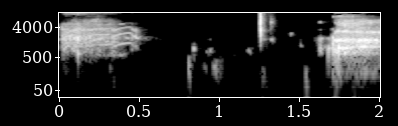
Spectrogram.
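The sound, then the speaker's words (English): Someone takes a sip of water: a breathy slurp, a few small wet gulping clicks in near silence, then a loud exhale. No one speaks. “Gonna take a sip of water before doing the standard intro.”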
